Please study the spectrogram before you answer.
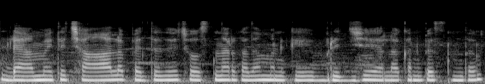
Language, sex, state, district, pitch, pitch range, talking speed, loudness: Telugu, female, Andhra Pradesh, Chittoor, 200 Hz, 195-205 Hz, 110 wpm, -13 LUFS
